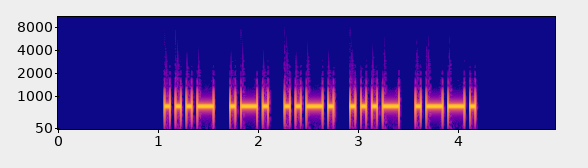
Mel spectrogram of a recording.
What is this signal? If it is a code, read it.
Morse code, heard as a keyed tone, about 22 wpm, 700 Hz. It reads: VRFVP
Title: Code Groups - 5 Letters - 22wpm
